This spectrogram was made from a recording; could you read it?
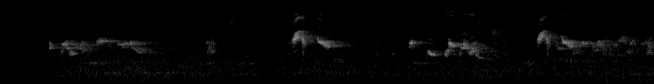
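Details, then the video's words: Red-whiskered bulbul decoy used for trapping wild birds in Bình Phước on 25 June 2018, singing the 'Ché' style: bright warbled phrases, a long slurred opening, then three short bubbly bursts about one second apart, over quiet background hiss. "Bẫy chào mào Ché cười"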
